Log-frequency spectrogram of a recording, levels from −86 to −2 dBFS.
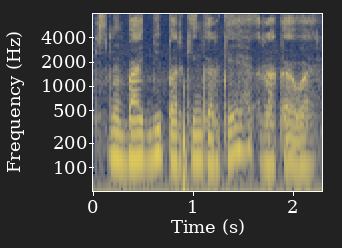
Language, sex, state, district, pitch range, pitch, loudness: Hindi, male, Arunachal Pradesh, Papum Pare, 115-135 Hz, 125 Hz, -18 LUFS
